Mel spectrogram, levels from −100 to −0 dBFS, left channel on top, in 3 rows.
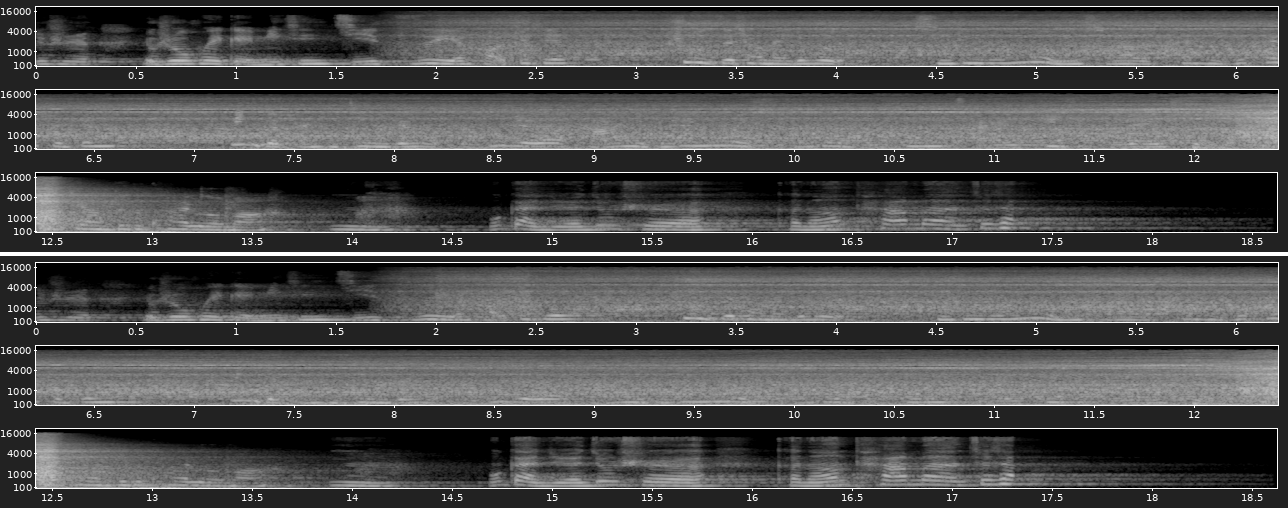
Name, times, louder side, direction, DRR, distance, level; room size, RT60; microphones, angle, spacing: voice 1, 0.0-6.8 7.2-13.7 14.0-14.3, left 3 dB, 80° left, 0.7 m, -39 dB
sound 1, 1.8-12.6, right 1 dB, 5° right, 0.8 m, -33 dB
sound 2, 8.0-13.1, equal, 45° left, 2.4 m, -36 dB
voice 2, 13.9-14.2 14.7-17.3, right 3 dB, 70° right, 0.9 m, -39 dB
23.5 x 18.5 x 8.3 m
head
